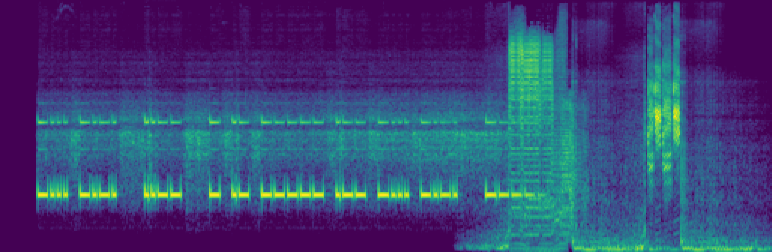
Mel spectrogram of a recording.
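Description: Produced intro sound design. First a single-pitched beep keyed on and off in irregular short and long pulses, like Morse code heard over a radio. Then, about six seconds in, a deep, bass-heavy logo sting with a falling sweep and a whoosh near the end.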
